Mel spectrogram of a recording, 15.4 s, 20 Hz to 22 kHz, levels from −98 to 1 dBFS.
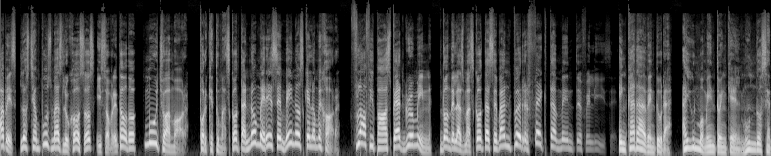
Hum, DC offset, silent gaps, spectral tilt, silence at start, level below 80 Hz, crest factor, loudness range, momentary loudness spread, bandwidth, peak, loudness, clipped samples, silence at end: none; under 0.1%; none; -6 dB/octave; 0 s; -46 dBFS; 12 dB; 2 LU; 7 LU; 17.5 kHz; -4 dBFS; -17 LUFS; under 0.1%; 0 s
